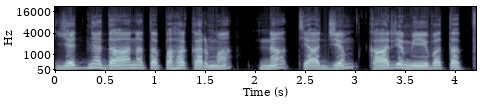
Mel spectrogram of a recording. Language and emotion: Kannada, neutral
